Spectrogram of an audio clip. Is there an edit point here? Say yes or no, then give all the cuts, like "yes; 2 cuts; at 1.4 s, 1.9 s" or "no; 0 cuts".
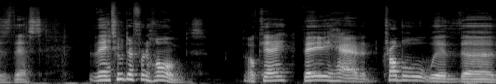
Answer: yes; 2 cuts; at 1.1 s, 2.9 s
